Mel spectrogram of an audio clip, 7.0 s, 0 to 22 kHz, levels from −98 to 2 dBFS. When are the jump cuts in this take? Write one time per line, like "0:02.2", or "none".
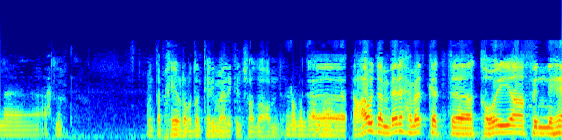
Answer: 0:04.3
